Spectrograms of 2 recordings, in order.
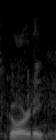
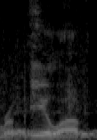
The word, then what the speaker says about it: Repilov: But then I heard the Russian commentator last year at the Worlds call him Repilov. Okay. So who am I to argue, right? Yeah, then I should correct my pronunciation.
